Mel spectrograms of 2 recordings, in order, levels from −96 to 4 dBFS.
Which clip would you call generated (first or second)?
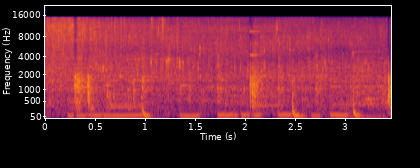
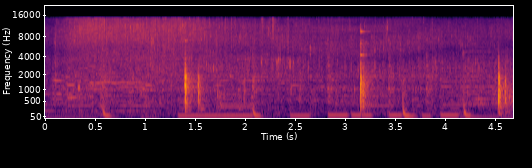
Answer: first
